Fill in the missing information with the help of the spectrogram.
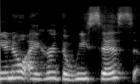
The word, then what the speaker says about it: WiCyS: We often go by our acronym, WISIS, and we spell that W-I-C-Y-S, pronouncing it WISIS like we sisters, because we're a global cyber sisterhood.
